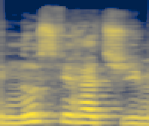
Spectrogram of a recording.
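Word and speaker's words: NOS4A2: avec la série Nosferatu, mais alors que c'est n'écrit pas Nosferatu, s'écrit NOS4 a2.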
